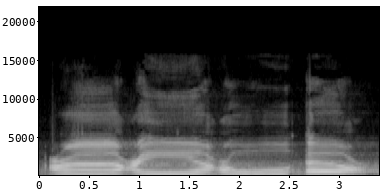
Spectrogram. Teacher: muqaddar tandanya ada harakaf fathah tegak di atas huruf A dan a ini bacaannya lunak keluarnya dari tenggrokan bagian tengah sejajar dengan ha kecil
